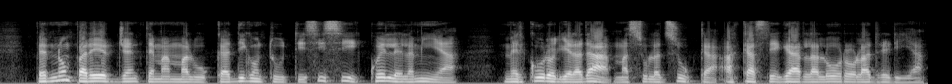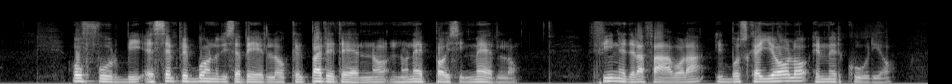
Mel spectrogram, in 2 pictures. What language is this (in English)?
Italian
